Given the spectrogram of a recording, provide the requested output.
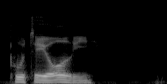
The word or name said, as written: Puteoli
